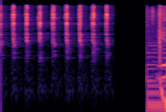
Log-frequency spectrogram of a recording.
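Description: Quiz thinking-time sound effect: a clock-like tick repeated about ten times at five ticks a second, stopping shortly before the answer is revealed.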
